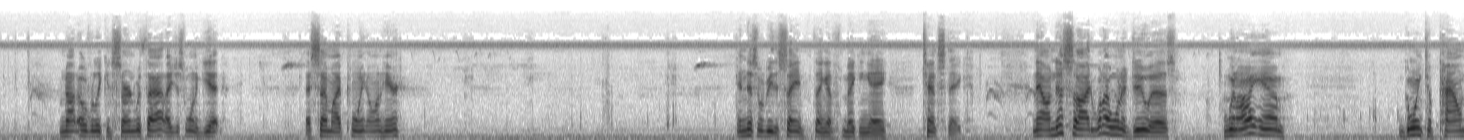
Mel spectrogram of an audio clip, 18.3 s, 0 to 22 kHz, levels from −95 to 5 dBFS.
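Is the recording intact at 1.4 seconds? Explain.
Yes, the audio at 1.4 seconds is intact, with no dropout, click, distortion or other fault to be heard at that moment.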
